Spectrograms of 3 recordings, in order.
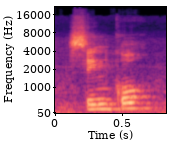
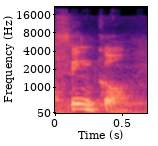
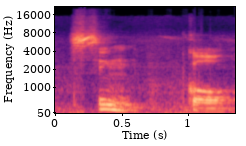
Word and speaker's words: cinco: Cinco or cinco. And now you know why. It's because the I and the E change the C to a soft C.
